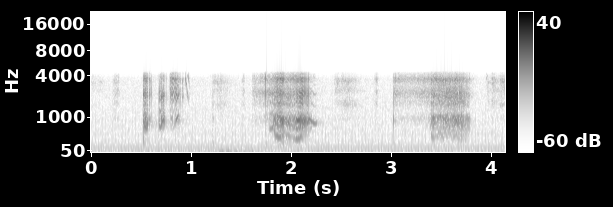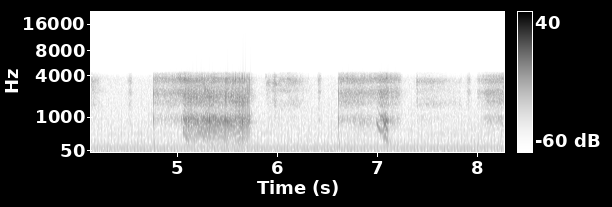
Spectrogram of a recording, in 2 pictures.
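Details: Infant back on apnea and pulse-oximetry monitors after apnea, stridor and retractions returned: harsh, noisy breaths at about 38 a minute, some with a high-pitched whistling edge, stridor.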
